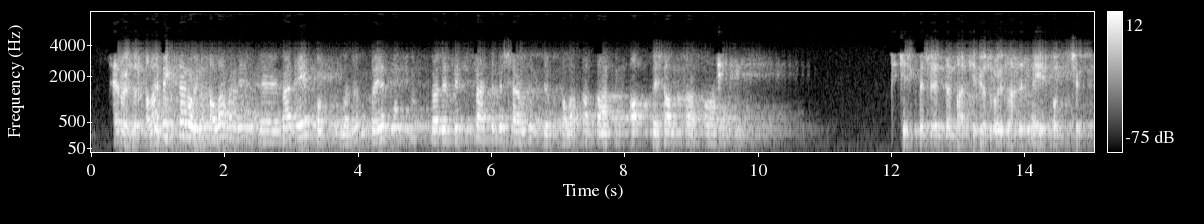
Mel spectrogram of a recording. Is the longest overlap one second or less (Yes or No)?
Yes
